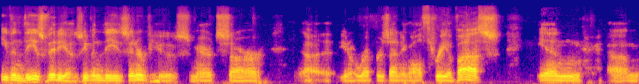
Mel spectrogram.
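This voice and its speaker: Very deep and low, this man's voice has a dark, mellow tone. He speaks at a very slow pace with fairly even intonation. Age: 70s. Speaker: Jungian commentator and reading group founder. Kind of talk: casual chat.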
